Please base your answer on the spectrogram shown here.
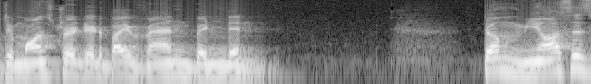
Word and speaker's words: meiosis: अब माइटोसिस के बाद सेल डिवीजन का अगला टाइप है मियोसिस। कुछ लोग इसे मायोसिस भी प्रोनाउंस करते हैं।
